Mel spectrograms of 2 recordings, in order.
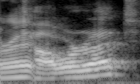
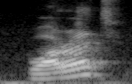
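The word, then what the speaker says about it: Taweret: How do you pronounce that name? Tawaret. Yeah. Tawaret.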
